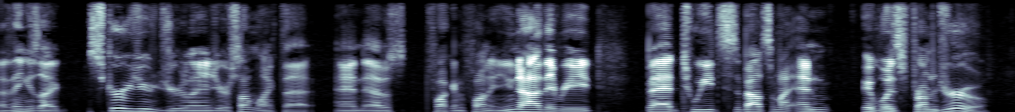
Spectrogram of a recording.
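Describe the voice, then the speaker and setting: Speaking with an American accent, a man uses an unremarkable speaking voice at medium pitch and a fairly quick pace. His pitch varies in an ordinary way on a very clean recording with a silent background. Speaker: comedian. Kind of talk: casual chat, comedy podcast interview.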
